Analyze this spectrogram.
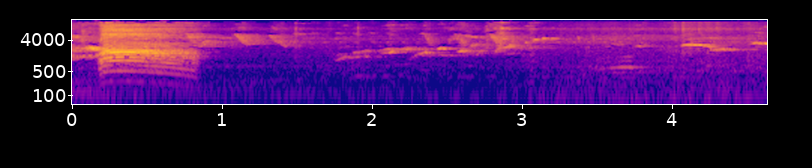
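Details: Crow, in a recording about the myth that its voice brings news of death: one loud, harsh, hoarse caw with layered overtones in the first second, followed by scattered thin chirps and whistles of other birds.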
